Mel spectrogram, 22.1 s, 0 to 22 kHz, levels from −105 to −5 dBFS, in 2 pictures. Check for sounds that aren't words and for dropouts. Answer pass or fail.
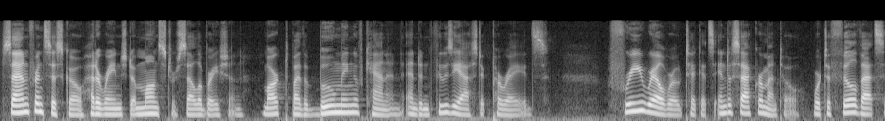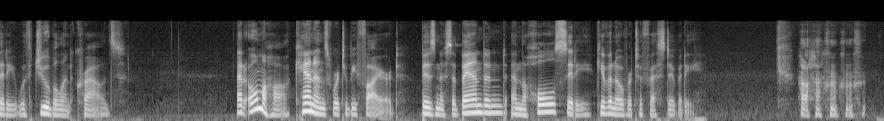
fail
